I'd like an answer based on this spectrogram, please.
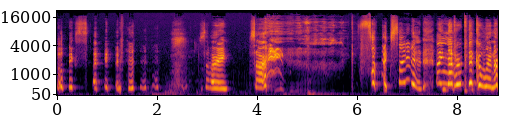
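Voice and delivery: talking through laughter. Reacting to hearing the series winner she picked, laughing while talking. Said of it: "She's laughing".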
